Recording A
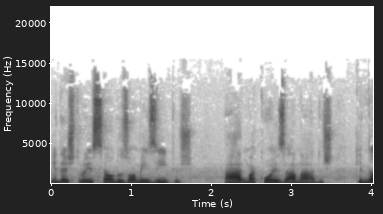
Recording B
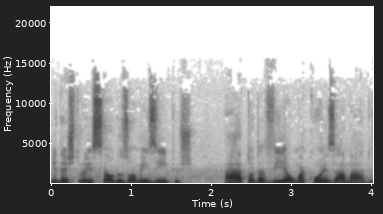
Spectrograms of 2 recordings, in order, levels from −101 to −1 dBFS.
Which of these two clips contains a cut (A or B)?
A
